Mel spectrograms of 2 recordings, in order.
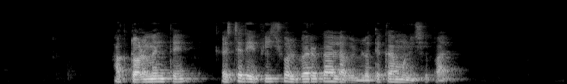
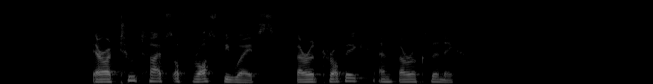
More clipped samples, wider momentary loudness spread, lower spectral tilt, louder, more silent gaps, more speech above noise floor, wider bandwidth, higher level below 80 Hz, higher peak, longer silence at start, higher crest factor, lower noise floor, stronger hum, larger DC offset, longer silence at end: neither; first, 12 LU vs 9 LU; first, -7 dB/octave vs -5 dB/octave; first, -18 LUFS vs -50 LUFS; second, none vs 2.92-2.96 s; first, 57 dB vs 36 dB; second, 7.6 kHz vs 11.5 kHz; first, -60 dBFS vs -82 dBFS; first, -2 dBFS vs -30 dBFS; first, 1.15 s vs 0.9 s; about the same, 18 dB vs 22 dB; second, -75 dBFS vs -86 dBFS; neither; neither; second, 1.1 s vs 1.9 s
